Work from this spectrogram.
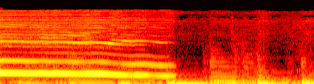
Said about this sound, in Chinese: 于是，公鸡站在树枝上，使劲儿地叫起来。哦哦哦！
